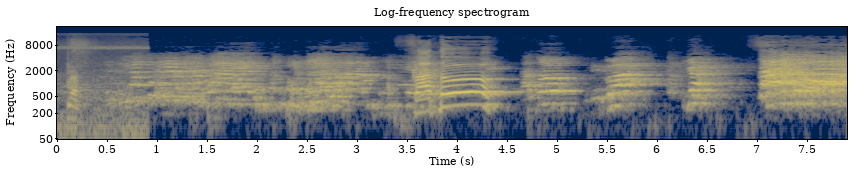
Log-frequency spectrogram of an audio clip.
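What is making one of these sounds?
A group of young people speak together in unison, close by.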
